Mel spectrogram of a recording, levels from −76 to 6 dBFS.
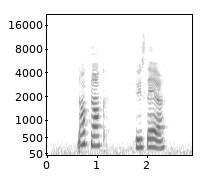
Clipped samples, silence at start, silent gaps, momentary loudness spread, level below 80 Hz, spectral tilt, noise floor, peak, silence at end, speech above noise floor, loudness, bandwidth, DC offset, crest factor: under 0.1%; 0.6 s; none; 13 LU; -64 dBFS; -5 dB/octave; -60 dBFS; -16 dBFS; 0.55 s; 28 dB; -33 LUFS; 16 kHz; under 0.1%; 18 dB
